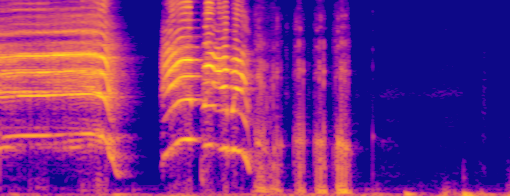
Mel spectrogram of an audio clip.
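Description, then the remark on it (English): A person belts out a loud, drawn-out hog call, two long rising-and-falling yells followed by a few short punchy syllables, strong with no other talking. “It was a big, it was a really good call of pig.”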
